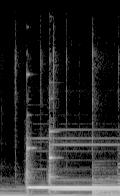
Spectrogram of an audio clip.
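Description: Electric doorbell chiming two notes, ding-dong: a higher tone about half a second in, then a lower one half a second later, both ringing on over soft background music.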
